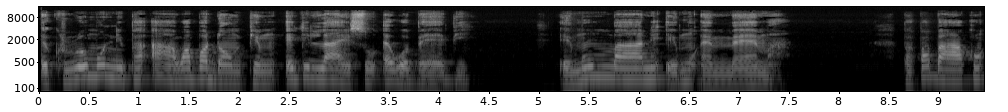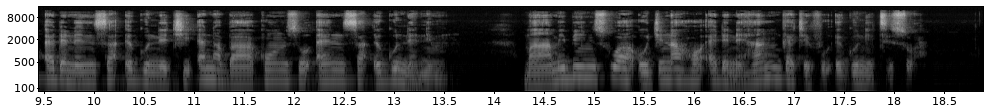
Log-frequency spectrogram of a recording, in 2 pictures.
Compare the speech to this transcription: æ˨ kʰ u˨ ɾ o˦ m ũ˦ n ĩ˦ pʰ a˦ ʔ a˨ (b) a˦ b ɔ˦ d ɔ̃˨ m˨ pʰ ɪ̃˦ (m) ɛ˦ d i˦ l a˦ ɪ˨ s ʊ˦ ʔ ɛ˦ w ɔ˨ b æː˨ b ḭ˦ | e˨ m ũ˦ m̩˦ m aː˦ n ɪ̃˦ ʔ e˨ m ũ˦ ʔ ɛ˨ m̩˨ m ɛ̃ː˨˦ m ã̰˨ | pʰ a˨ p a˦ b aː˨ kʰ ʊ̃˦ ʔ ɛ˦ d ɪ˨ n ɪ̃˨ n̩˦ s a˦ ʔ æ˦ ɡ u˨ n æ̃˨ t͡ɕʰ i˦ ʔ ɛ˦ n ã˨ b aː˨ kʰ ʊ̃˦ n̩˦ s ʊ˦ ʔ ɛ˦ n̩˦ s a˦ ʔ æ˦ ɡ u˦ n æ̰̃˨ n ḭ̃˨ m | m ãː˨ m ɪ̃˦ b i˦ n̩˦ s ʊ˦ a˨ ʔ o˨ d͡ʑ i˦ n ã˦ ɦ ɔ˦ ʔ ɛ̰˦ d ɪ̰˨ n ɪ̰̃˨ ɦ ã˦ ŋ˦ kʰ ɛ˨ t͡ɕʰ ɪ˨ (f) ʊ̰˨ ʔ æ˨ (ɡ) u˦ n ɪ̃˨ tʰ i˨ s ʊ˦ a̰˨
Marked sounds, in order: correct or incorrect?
incorrect, correct, correct, correct

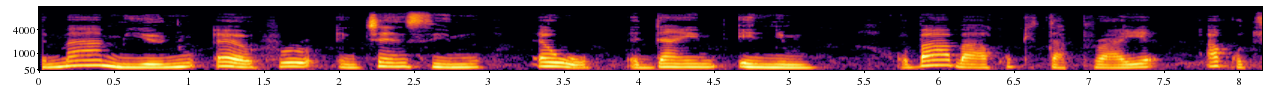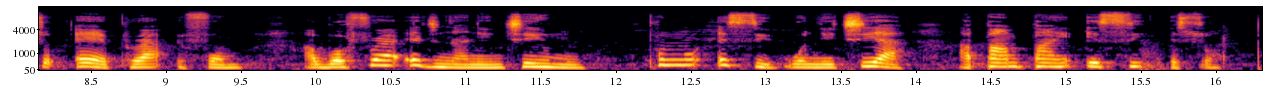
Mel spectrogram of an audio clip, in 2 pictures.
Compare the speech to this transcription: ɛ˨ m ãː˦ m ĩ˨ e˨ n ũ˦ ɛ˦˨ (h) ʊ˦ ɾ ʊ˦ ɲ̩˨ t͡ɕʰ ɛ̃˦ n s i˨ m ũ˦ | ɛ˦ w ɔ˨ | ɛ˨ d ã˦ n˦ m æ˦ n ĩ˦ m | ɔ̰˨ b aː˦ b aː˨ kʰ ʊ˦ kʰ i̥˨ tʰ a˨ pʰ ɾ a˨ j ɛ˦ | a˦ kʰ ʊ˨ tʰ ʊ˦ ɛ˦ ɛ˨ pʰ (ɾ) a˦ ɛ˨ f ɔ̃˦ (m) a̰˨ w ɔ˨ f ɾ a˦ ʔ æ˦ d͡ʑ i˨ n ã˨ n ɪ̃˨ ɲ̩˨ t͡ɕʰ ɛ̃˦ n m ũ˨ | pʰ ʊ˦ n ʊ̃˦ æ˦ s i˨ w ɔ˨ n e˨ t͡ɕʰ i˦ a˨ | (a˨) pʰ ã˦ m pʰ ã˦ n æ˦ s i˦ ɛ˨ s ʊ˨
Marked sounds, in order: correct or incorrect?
correct, correct, correct, correct

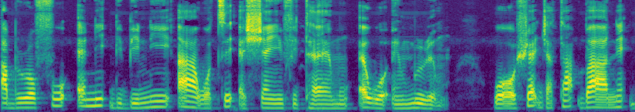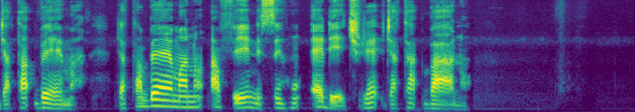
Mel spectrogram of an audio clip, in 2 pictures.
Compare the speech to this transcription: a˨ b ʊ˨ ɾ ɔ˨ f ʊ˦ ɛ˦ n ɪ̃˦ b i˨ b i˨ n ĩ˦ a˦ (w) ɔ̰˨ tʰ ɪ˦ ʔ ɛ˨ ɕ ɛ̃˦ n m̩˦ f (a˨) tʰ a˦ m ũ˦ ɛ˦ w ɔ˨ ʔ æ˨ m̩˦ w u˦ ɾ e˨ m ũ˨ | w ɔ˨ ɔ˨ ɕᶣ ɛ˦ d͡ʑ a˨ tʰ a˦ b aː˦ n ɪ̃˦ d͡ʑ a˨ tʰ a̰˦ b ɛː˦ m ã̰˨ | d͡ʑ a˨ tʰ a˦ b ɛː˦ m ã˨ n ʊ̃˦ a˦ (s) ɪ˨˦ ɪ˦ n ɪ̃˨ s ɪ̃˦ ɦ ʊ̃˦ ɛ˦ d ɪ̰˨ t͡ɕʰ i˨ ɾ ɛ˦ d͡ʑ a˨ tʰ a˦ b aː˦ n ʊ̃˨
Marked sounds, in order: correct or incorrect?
correct, incorrect, incorrect

